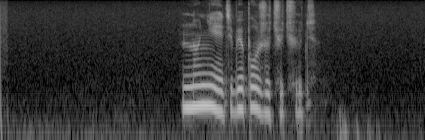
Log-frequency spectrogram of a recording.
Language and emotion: Russian, neutral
